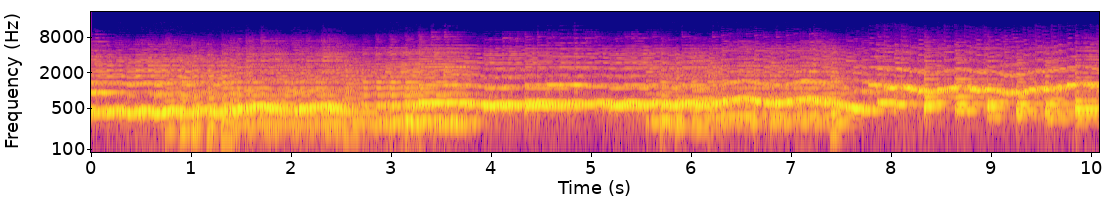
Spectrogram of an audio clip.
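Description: Music from a Halle & Voigt baby grand piano playing itself under its player system, with a recorded accompaniment; a sustained melody line slides and wavers in pitch over the piano notes, rising higher in the last few seconds.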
